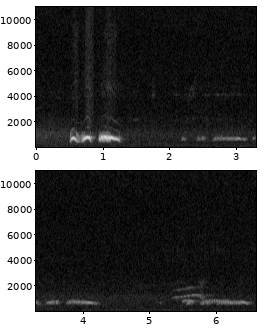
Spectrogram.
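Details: Mellow spotted dove call: a pair of short undulating coos run into a longer falling note. Softer low coos trail on afterwards.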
